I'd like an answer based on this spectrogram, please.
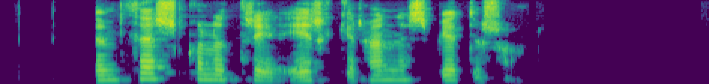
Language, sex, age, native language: Icelandic, female, 40-49, Icelandic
